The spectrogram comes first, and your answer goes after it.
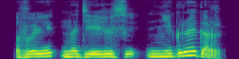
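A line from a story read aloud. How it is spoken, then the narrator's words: Timid, shaken question. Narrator (Russian): Робко справился Арнольд, слишком потрясенный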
